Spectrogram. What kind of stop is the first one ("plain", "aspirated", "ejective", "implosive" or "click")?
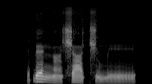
implosive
